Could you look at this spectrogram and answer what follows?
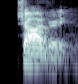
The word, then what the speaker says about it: Chaudhry: Chaudhry.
